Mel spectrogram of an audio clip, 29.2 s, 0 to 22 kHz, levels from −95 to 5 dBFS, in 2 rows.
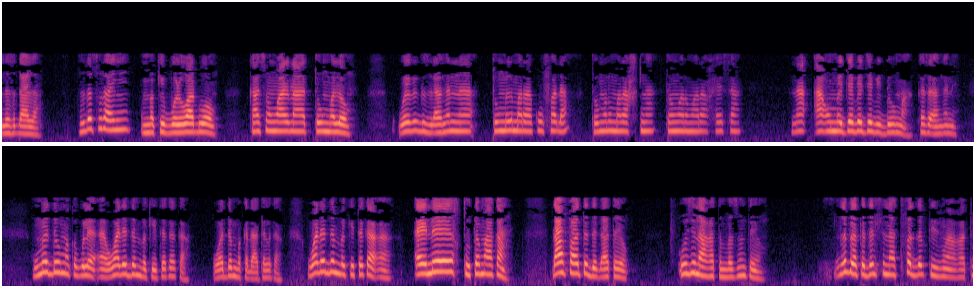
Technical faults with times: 0.00-29.15 MP3 compression

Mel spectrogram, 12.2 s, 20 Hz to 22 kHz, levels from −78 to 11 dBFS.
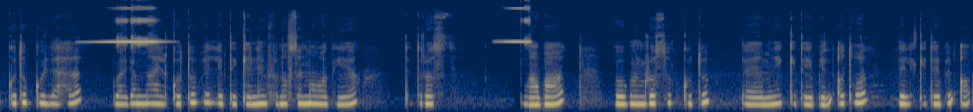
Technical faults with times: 0.94-2.25 loudspeaker feedback squeal
6.16-6.66 loudspeaker feedback squeal

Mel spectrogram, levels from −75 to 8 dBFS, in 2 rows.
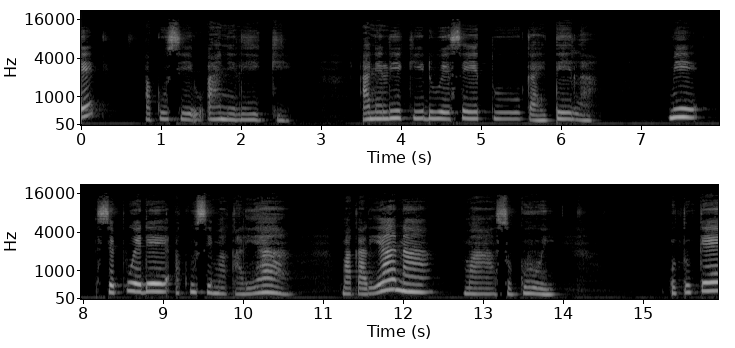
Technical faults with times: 0.00-15.94 MP3 compression

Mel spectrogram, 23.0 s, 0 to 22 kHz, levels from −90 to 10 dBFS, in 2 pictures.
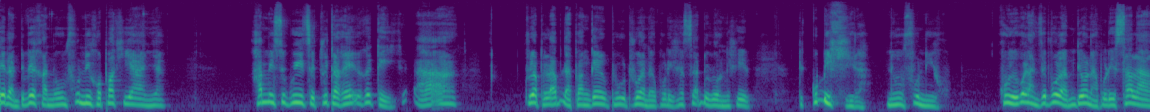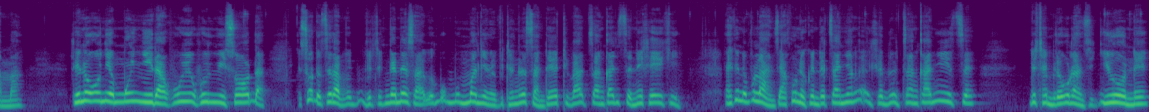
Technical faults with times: none

